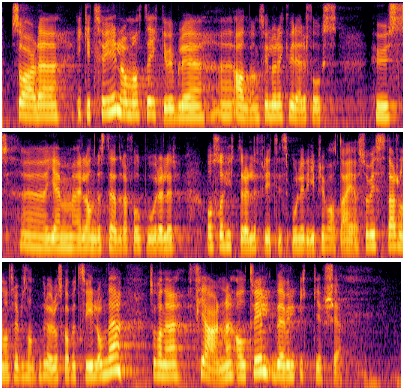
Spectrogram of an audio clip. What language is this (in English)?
Norwegian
